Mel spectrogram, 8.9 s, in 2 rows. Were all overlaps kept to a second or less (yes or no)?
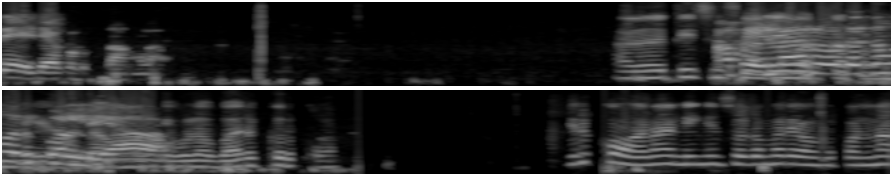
no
